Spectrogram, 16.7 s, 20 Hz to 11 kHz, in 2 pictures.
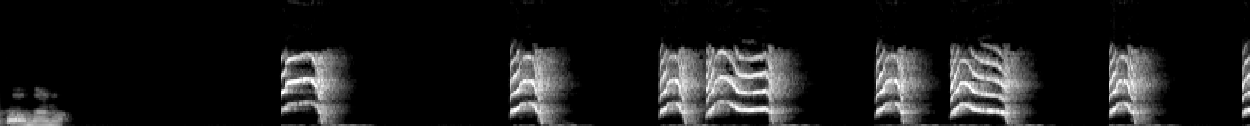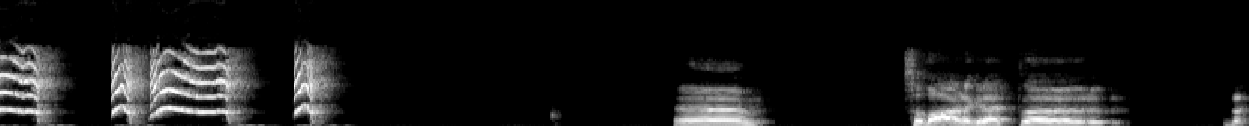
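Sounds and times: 
speech: 0.1 - 0.6, 12.8 - 13.5, 14.4 - 15.9, 16.5 - 16.6
hunting lure call with high squealing note ending in a crack: 1.9 - 2.4, 3.4 - 10.7.

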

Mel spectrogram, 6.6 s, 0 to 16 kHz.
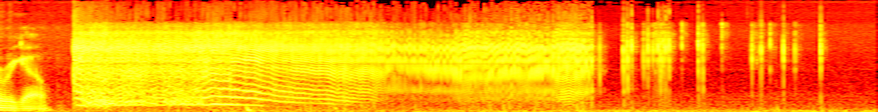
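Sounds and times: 
speech: 0.0 - 0.6
long loud wet fart: 0.6 - 5.2.

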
